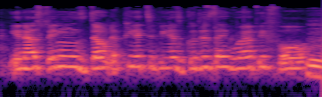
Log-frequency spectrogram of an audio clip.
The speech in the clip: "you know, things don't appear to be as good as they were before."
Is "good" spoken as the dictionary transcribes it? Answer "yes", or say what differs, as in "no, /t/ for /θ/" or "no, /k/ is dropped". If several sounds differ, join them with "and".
yes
